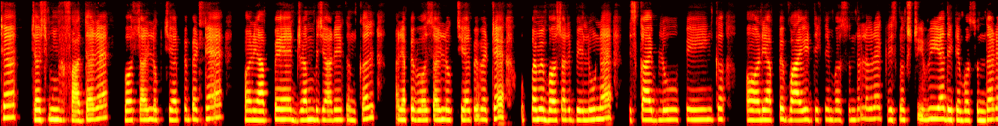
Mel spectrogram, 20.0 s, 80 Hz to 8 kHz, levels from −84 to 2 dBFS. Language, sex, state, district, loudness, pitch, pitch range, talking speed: Hindi, female, Bihar, Purnia, -16 LUFS, 230 Hz, 225-240 Hz, 180 wpm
